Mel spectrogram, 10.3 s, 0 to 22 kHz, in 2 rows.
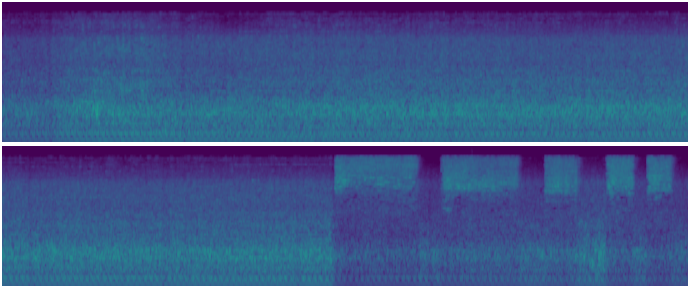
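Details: Older Craftsman 22-inch mower, Briggs & Stratton 6.75 Quantum L-head, sat for years, after carburetor rebuild: steady, even hum at constant pitch, no misses or surging, then cuts near the end; runs fine though perhaps slightly low RPM.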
